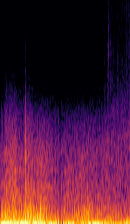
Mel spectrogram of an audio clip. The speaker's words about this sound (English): Oh, this damn rain. The bucket begins to catch the rain.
